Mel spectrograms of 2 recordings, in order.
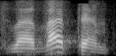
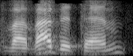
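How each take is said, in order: First: No vowel is sounded after the d. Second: An extra vowel is sounded after the d. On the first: The speaker calls it right. "the shvo is a shvo noch" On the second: The speaker calls it wrong. "So it's not vavadetem"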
